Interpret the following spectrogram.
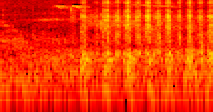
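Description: Faint scratching of a plastic poker-chip scratcher rubbed over the silver latex panel of a scratch card, starting about half a second in as quick, even back-and-forth strokes, roughly six a second.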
